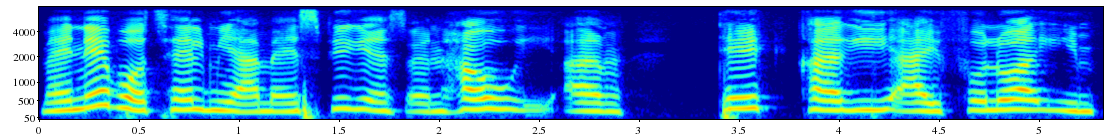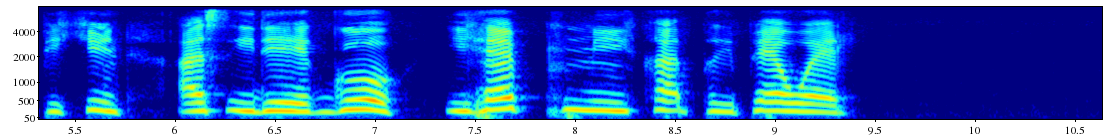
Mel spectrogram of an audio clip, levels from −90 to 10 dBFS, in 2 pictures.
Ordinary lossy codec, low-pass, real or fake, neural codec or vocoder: none; 7.2 kHz; real; none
